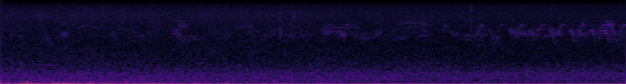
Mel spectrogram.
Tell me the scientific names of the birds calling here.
Alauda arvensis, Chlorodrepanis virens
